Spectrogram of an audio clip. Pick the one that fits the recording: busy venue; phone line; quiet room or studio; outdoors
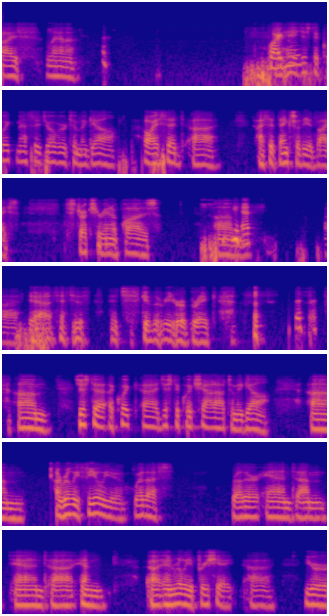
phone line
